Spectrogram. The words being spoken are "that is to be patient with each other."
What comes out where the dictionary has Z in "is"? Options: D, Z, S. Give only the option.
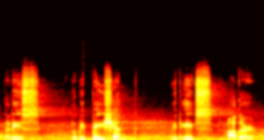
S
